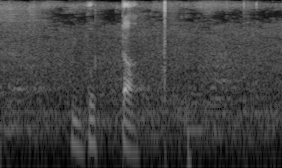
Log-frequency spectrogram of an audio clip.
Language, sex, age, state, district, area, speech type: Dogri, male, 18-30, Jammu and Kashmir, Kathua, rural, read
